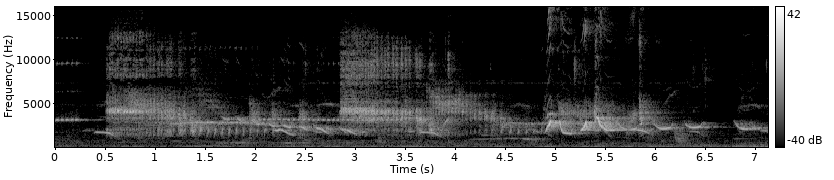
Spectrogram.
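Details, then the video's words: Common iora, male and female, in a lure recording: three dense phrases of rapid chirps and falling whistles, the last louder and sharper, over a constant high tone. "pikat burung cipow jantan dan betina"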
